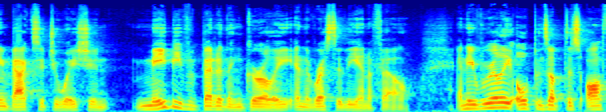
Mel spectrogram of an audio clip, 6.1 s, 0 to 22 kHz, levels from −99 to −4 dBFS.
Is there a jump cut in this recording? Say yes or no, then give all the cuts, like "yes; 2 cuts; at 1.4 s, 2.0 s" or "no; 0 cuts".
no; 0 cuts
